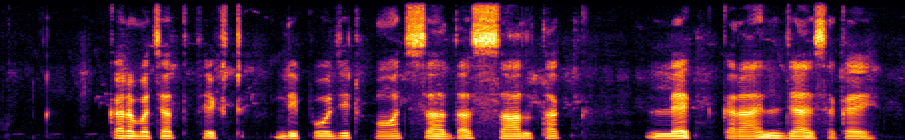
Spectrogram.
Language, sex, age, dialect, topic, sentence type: Maithili, male, 18-24, Eastern / Thethi, banking, statement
